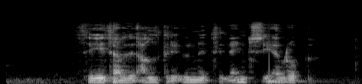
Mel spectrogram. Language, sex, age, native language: Icelandic, male, 60-69, Icelandic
